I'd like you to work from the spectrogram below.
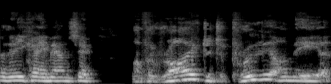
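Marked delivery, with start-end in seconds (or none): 1.3-3.3 radio showman announcer voice, father-like. Retelling his father's line heard on the radio: impression of his dad. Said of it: "thank you for the impression".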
